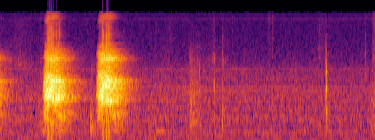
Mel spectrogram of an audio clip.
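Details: Chihuahua giving two short, shrill barks in quick succession, followed by near silence with faint small clicks.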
